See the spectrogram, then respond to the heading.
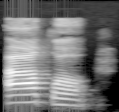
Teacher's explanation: To will get sifa of qalqala. It has itbaq. It is heavy.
